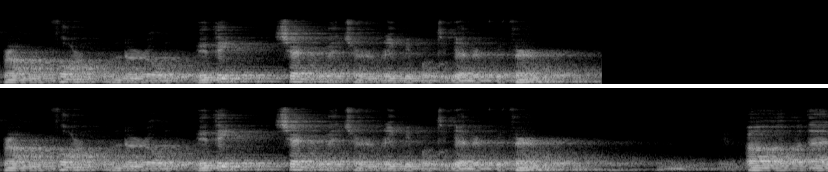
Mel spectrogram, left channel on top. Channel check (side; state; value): left; drops out; at 6.1 s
